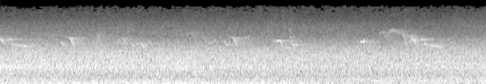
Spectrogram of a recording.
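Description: Small birds chirping: short, high calls several times a second apart over a steady hiss of woodland ambience.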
